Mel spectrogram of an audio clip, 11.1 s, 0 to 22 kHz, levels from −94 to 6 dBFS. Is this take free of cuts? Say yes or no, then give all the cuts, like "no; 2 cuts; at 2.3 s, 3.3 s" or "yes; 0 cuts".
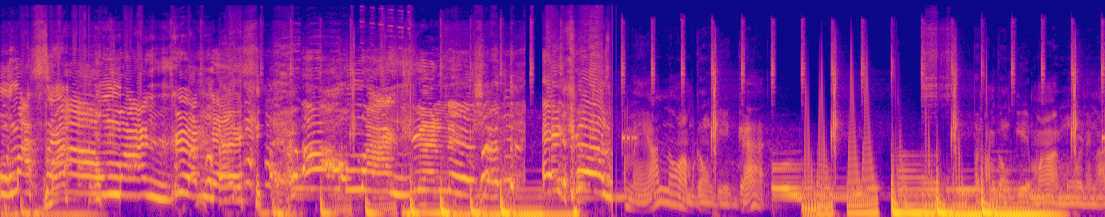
no; 1 cut; at 6.1 s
